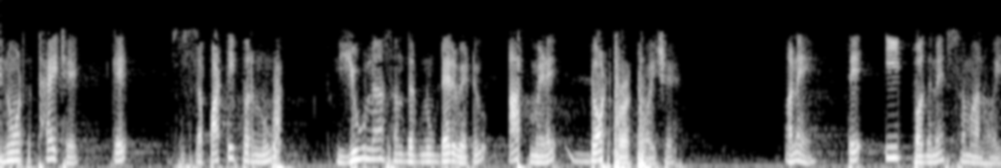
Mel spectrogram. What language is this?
Gujarati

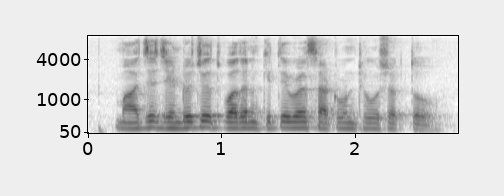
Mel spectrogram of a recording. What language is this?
Marathi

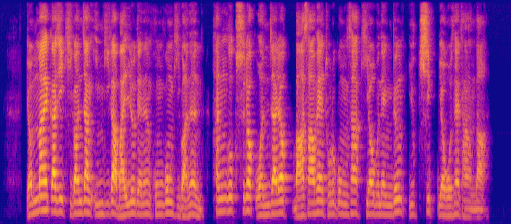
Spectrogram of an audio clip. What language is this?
Korean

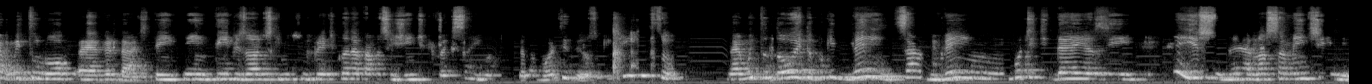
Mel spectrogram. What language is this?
Portuguese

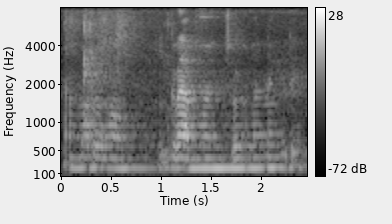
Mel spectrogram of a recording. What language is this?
Odia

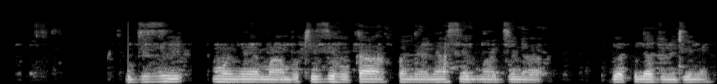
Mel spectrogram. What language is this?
Swahili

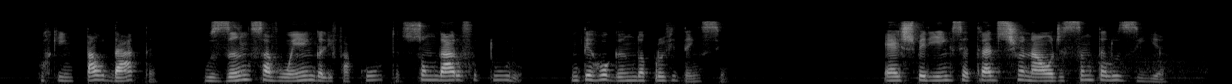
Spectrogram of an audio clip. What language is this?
Portuguese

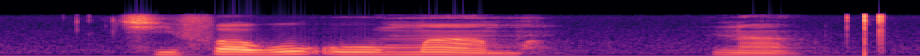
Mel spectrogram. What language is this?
Venda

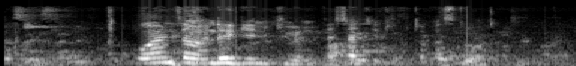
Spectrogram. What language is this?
Swahili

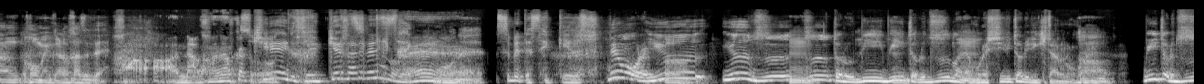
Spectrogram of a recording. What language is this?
Japanese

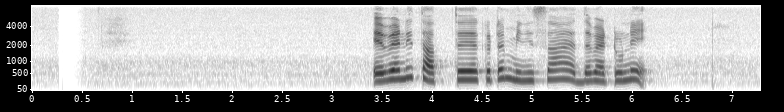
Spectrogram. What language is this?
Sinhala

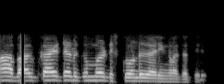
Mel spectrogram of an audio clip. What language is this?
Malayalam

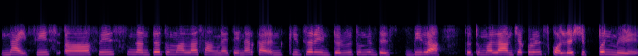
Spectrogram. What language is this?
Marathi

